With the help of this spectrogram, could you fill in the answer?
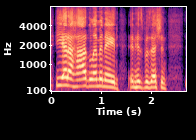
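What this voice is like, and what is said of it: Put-on Boston accent. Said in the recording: “do it in a Boston accent”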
